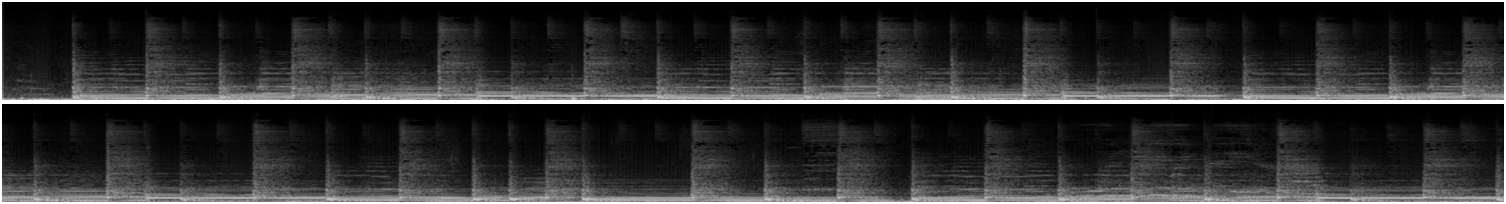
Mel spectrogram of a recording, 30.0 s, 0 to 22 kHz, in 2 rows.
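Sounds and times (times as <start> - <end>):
instrumental pop ballad over speakers: 0.0 - 30.0.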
